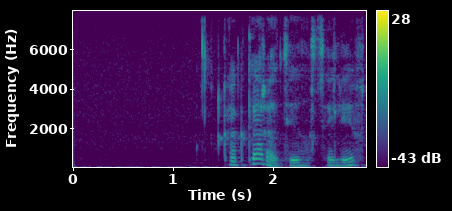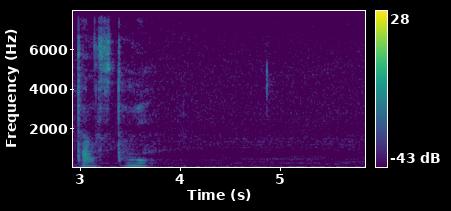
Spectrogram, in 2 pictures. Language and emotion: Russian, sad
